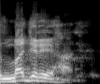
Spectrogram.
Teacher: اس کھڑے کو یائے مجہول کی طرح پڑھنا چاہیے، جیسے اردو میں لفظ ہمارے کی را کو پڑھتے ہیں. اکثر لوگ اس کھڑے زیر کو بھی اور کھڑے زیروں کی طرح معروف ہی پڑھتے ہیں. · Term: امالہ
